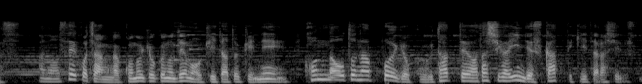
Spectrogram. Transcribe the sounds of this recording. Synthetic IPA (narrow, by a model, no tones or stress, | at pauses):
sɨ̥ | ano̞se̞ːko̞t͡ɕãŋɡako̞nokʲo̞kɯ̟no̞d̪e̞mokʲiːt̪at̪o̞kʲiɲ̟ikʰõ̞nːao̞t̪o̞napːo̞ikʲo̞kɯ̟ɯ̟t̪at̪ːe̞β̞at̪aɕiɡaiːnd̪e̞sɨ̥kat̪ːe̞kʲiːt̪aɾaɕḭːd̪e̞sɨ̥ne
